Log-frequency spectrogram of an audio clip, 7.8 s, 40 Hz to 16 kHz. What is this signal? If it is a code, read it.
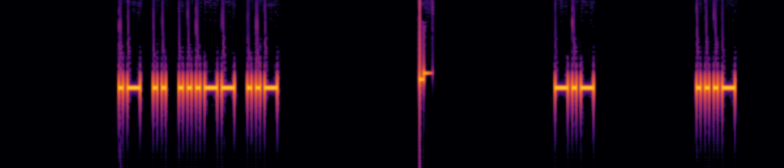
Morse code, heard as a keyed tone, about 27 wpm, spaced as for 17 wpm, 700 Hz. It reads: AI3U KV
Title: USA Call Signs - 4 Characters - 8x Character Spacing - 28wpm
